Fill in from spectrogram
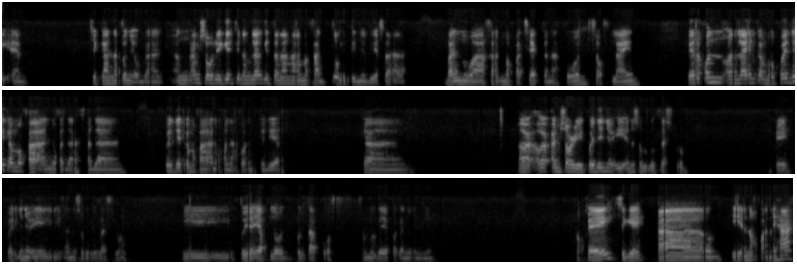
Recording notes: This podcast is the first zoom meeting of ISCOF-SEC BSIT 2 Students in their subject ITPE 1.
